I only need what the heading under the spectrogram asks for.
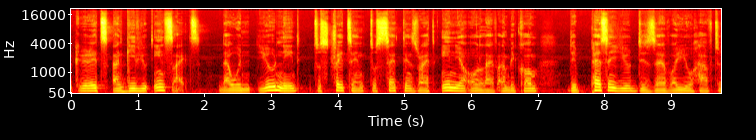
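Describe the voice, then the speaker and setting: A man's voice: fairly low pitch, warm tone. A man hosting a podcast, upbeat and motivational as he thanks the guest and wraps up. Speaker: podcast host. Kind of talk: interview conversation.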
